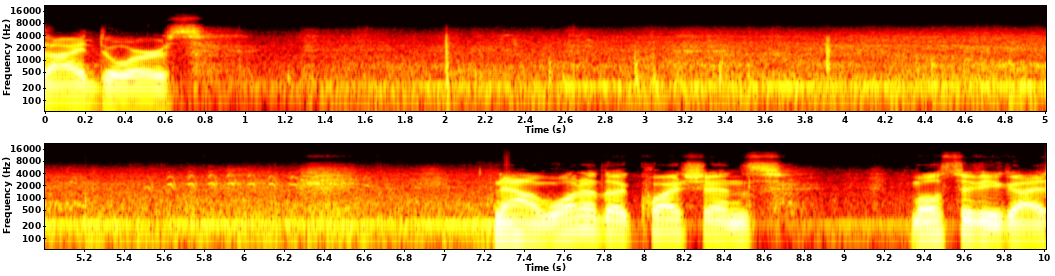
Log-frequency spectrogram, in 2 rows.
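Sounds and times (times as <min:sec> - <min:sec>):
steady low hum: 0:00.0 - 0:10.0
high chirps: 0:05.0 - 0:06.8.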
